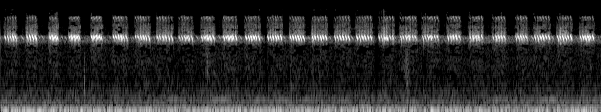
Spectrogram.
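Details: Cricket living in rice fields, chirping in a loud, high, ringing trill broken into short pulses repeated about twice per second, a steady evenly spaced rhythm with a faint low rumble beneath.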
